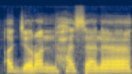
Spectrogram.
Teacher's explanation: رن تنوین میں اظہار ہوا ہے کیونکہ تنوین کے بعد ہا آیا، اس لیے تنوین کو ظاہر کر کے بلا گنہ کے ساتھ جلدی پڑھیں گے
